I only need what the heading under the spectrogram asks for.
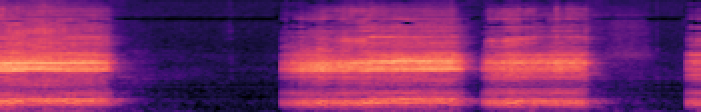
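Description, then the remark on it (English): A buck deer growls in loud, raspy bursts: one long guttural growl, a pause, then two more back to back, with another just starting as it ends. No voices. “That's a deer. Yeah, a buck growling.”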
